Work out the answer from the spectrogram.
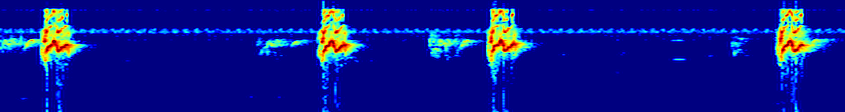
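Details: Female whistling duck lure call for hunting: four loud quavering whistles, irregularly spaced one to three seconds apart, with faint twittering notes between them.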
